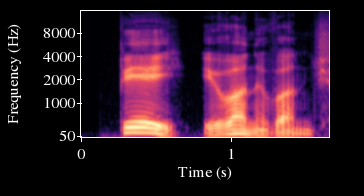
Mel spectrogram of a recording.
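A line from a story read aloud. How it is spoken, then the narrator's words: Tender. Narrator (Russian): сказал он нежно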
